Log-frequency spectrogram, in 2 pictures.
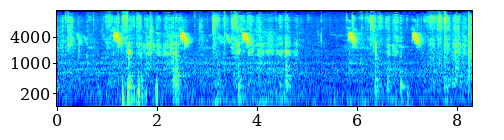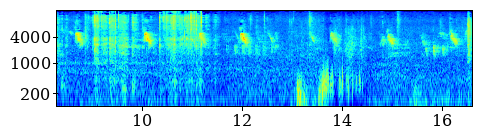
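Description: A large chef's knife slicing through a grilled T-bone steak on a wooden cutting board, with scrapes and cuts of the blade through the crust and onto the board. A few dull knocks come near the end. A bird repeats a short, high, falling chirp about once a second.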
